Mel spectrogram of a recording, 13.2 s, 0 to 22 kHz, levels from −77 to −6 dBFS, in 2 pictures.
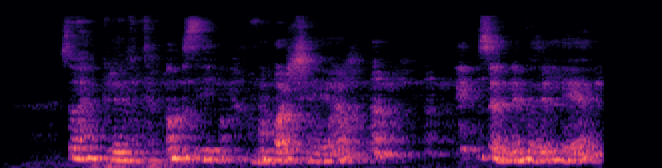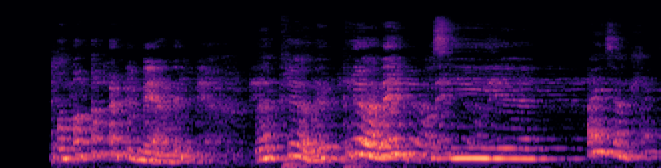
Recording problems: off-mic speech; far
room echo; noticeable; dies away in 0.7 s
echo of what is said; faint; throughout; 520 ms later, 20 dB below the speech
audio cutting out; at 6 s for 1 s

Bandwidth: 14.5 kHz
